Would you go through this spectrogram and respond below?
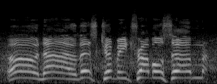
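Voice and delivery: high-pitched commentary as danger builds; excited anticipation. Real, not acted. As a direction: raise the pitch as a threat develops. Commentator warns of a dangerous attack.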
